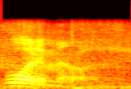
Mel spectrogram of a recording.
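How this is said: The word is said in his regional accent. "Say it like you say it"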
